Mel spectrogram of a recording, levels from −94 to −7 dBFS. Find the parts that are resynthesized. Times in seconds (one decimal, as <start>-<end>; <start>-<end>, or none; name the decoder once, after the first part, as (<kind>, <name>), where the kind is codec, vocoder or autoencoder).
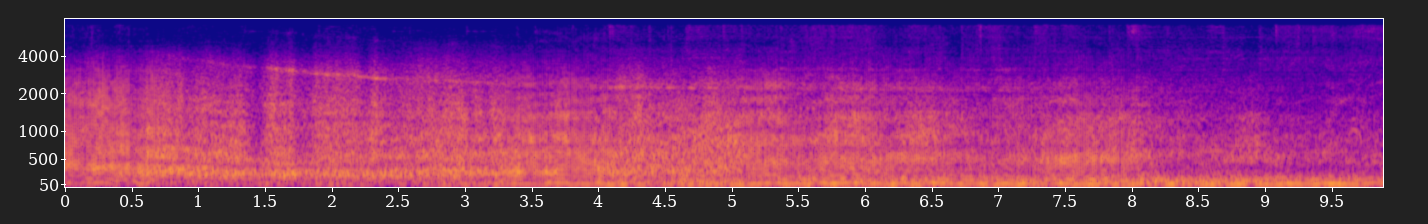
0.0-0.7 (vocoder, Vocos); 3.3-4.1; 5.1-8.1; 9.0-9.9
